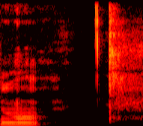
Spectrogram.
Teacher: میم پیش مو، میم کو نرمی سے ادا کرنا ہے، پیش میں ہونڈوں گول کرنا ہے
